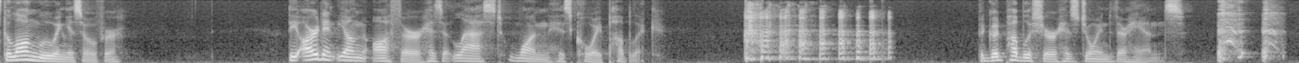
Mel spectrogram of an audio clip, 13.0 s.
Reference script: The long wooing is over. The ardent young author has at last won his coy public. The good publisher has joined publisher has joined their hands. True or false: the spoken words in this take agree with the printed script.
false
